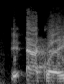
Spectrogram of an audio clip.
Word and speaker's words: Acklay: Oh, I can't pronounce that. Adult Acklay. Is that right? Acklay, yep.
